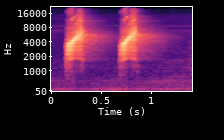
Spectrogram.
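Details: Kapas tembak giving two strong, upward-sweeping shot notes about half a second apart, each bright and forceful with a trailing fade.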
